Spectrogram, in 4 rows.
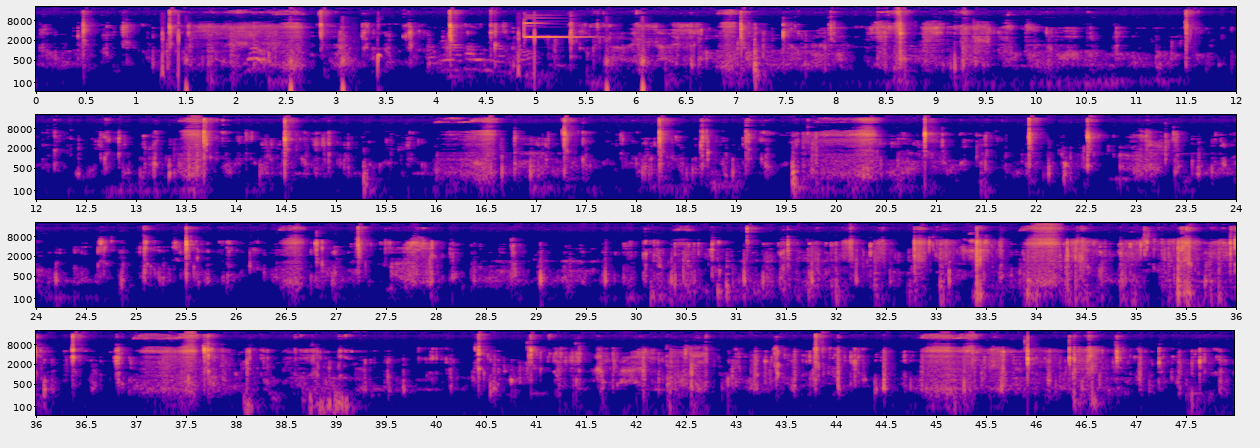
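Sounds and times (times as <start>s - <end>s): person chewing crunchy food: 0.0s - 4.8s, 5.6s - 47.9s.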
